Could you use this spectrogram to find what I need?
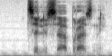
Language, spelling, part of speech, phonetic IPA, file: Russian, целесообразный, adjective, [t͡sɨlʲɪsɐɐˈbraznɨj], Ru-целесообразный.ogg
- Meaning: expedient, expeditious; worthwhile, advisable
